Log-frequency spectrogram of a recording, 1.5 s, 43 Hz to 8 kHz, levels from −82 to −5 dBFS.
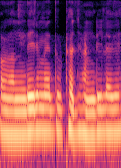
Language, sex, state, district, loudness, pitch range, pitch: Chhattisgarhi, male, Chhattisgarh, Rajnandgaon, -14 LUFS, 130-140 Hz, 135 Hz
